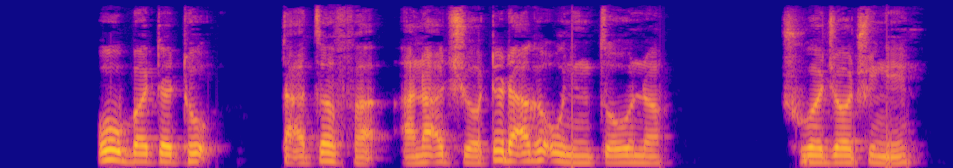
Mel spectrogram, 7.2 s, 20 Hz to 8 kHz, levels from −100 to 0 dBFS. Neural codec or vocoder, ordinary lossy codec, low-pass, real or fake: none; MP3, 64 kbps; 7.2 kHz; real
